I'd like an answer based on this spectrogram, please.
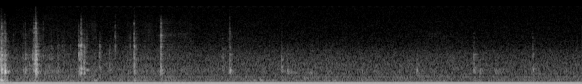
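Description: Irregular sharp clicks from a handheld ANRI-01-02 'Sosna' dosimeter: a quick cluster of loud ones in the first second and a half, then sparser, fainter ones. A steady low hum runs underneath.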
